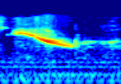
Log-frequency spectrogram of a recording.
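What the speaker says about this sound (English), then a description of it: "I shouldn't whistle with the microphone there" A single short whistled note glides downward close to a microphone, clear and alone over a faint background hum.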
